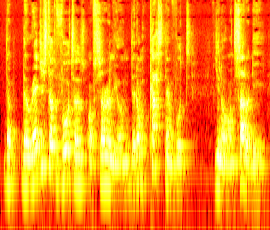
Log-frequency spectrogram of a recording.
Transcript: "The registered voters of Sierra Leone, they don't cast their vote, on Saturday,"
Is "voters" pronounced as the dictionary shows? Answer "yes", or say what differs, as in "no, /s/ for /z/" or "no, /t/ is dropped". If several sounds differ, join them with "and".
yes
